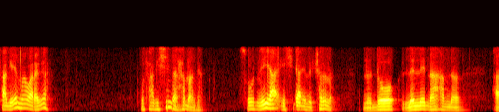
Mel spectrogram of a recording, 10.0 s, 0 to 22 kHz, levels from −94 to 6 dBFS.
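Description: At 3.33 to 3.47 s and again at 5.88 to 6.04 s there's VoIP packet loss concealed by the speech codec. Over the Speex stream, the decoder stretches the speech across lost 20 ms and 40 ms gaps into a fading buzz or coloured noise.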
